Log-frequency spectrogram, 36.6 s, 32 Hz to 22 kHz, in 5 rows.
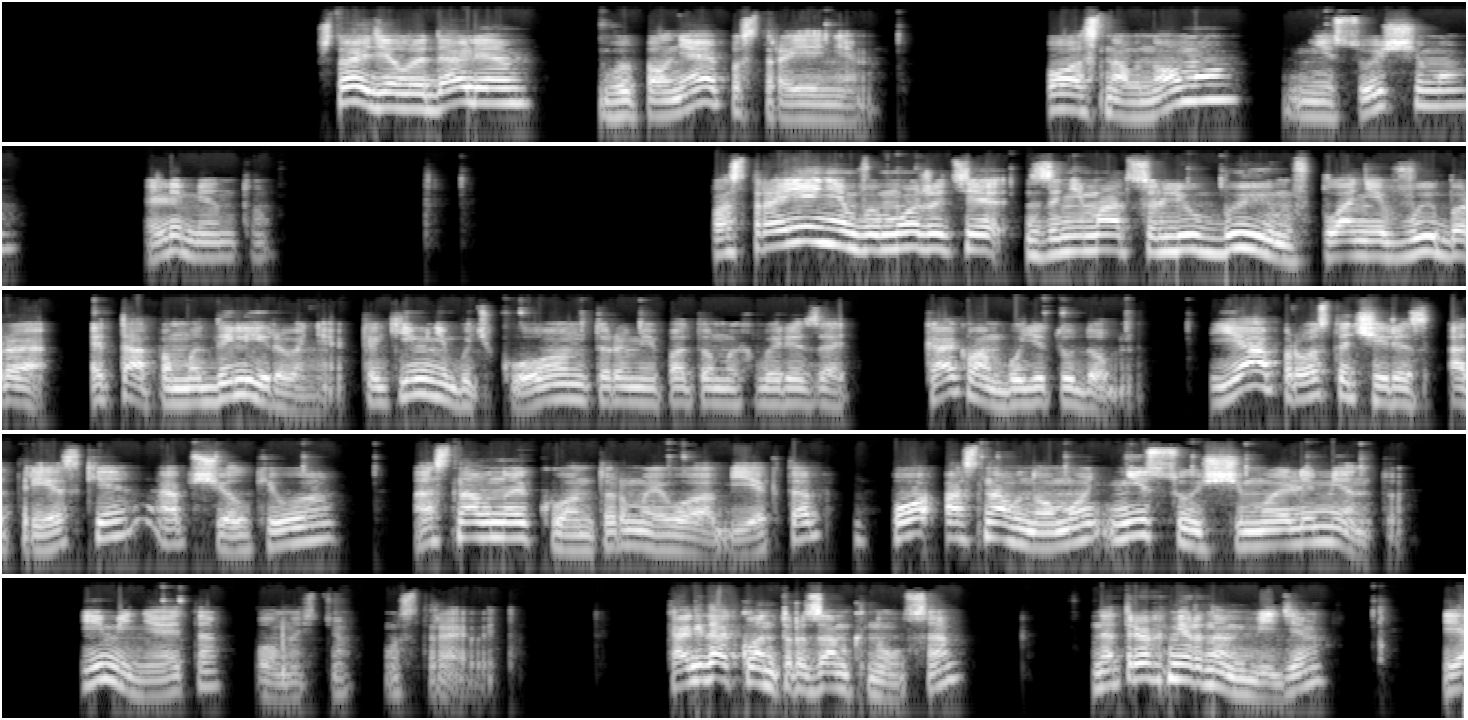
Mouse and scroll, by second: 1.1-1.5 scroll up 2, 2.8 click, 3.7 scroll down 1, 4.1 middle click, 4.8 scroll up 1, 6.6 click, 8.7 click, 9.3 middle click, 9.6-11.7 scroll up 1, 11.7 scroll up 1, 11.7 click, 12.3 middle click, 12.8 middle click, 13.2 middle click, 13.7 scroll down 1, 15.0 click, 17.1 click, 17.5 middle click, 19.8 click, 20.2 middle click, 22.9 click, 23.4 middle click, 25.2 click, 26.8 click, 27.2 middle click, 27.9 middle click, 28.4 middle click, 30.0 click, 34.5 click, 36.1 middle click.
